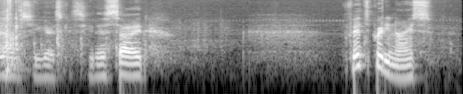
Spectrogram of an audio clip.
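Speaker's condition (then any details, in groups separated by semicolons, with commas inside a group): No condition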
